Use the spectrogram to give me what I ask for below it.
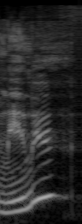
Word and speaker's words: Miu Miu: outfit by, now, how do you say it, Miu Miu? Miu Miu, yeah.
